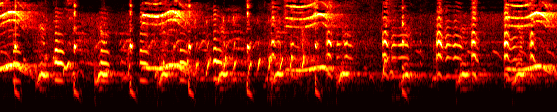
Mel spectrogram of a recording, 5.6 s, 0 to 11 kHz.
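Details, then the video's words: Decoy bird calls played for the migration season: a dense chorus of overlapping harmonic chirps and sharp down-slurred notes, many birds calling at once with barely a pause, from a 2021 compilation. "tiếng Chim mồi mùa Di cư"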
